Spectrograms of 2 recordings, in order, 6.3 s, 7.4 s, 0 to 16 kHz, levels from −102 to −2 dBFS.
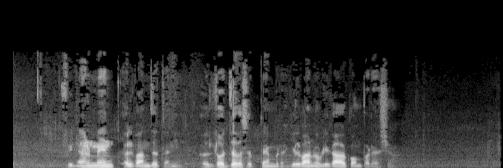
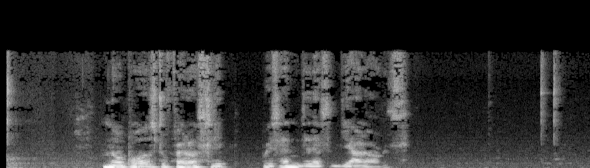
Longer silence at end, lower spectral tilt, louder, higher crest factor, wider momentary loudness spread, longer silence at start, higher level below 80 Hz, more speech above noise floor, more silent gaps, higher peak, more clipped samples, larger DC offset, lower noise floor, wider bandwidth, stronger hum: first, 1.45 s vs 0.45 s; about the same, -6.5 dB/octave vs -7 dB/octave; second, -20 LUFS vs -16 LUFS; about the same, 20 dB vs 18 dB; second, 18 LU vs 21 LU; first, 0.75 s vs 0.1 s; second, -62 dBFS vs -50 dBFS; second, 40 dB vs 46 dB; neither; about the same, -2 dBFS vs 0 dBFS; neither; neither; about the same, -60 dBFS vs -61 dBFS; about the same, 11.5 kHz vs 11.5 kHz; neither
